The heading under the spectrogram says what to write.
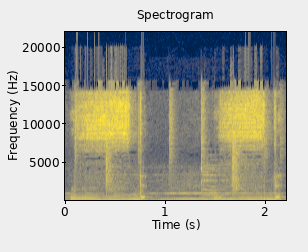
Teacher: para producir el sonido D, rápidamente subimos la punta de la lengua, la primera línea de la lengua, al alvéolo o a los dientes superiores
